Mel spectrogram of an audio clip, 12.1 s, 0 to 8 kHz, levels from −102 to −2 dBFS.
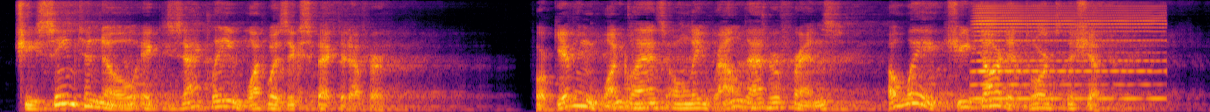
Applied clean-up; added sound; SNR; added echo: none; Accordion; 3 dB; reverberation time 2.3 s.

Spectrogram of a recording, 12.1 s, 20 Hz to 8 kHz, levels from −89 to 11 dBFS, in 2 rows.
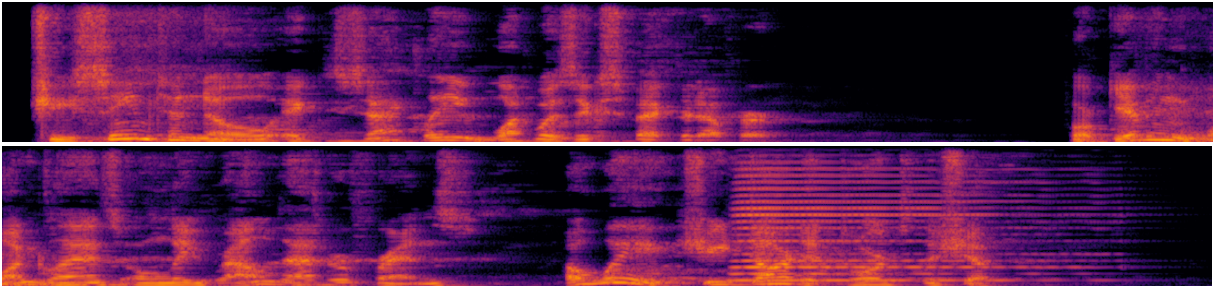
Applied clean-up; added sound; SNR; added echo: classical method WPE with log-MMSE.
